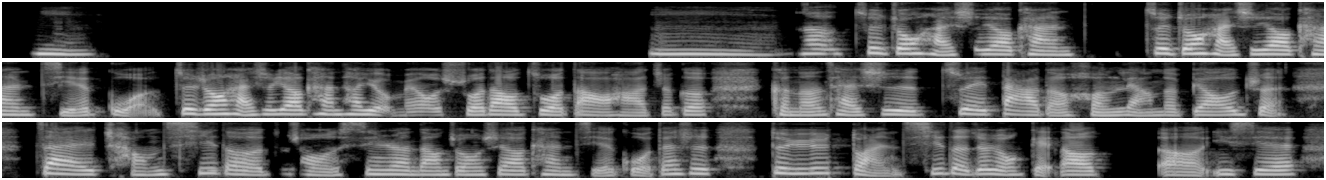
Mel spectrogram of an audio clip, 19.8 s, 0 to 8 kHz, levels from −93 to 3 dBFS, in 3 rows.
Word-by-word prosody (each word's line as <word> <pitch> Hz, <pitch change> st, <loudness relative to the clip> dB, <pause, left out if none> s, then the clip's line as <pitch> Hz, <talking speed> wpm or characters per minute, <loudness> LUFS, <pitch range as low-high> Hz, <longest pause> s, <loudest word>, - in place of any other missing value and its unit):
嗯。 225 Hz, -3 st, 0 dB, 2.8 s
嗯， 220 Hz, -4 st, -2 dB
那 245 Hz, -1 st, +1 dB
最 270 Hz, +3 st, -1 dB
终 255 Hz, 0 st, +5 dB
还 230 Hz, -7 st, +2 dB
是 220 Hz, -, -4 dB
要 215 Hz, -1 st, +4 dB
看 205 Hz, -3 st, 0 dB, 0.4 s
最 260 Hz, -1 st, +4 dB
终 255 Hz, +1 st, +7 dB
还 200 Hz, -, +4 dB
是 220 Hz, +4 st, 0 dB
要 225 Hz, -1 st, +6 dB
看 205 Hz, -3 st, -1 dB
结 160 Hz, -1 st, -2 dB
果， 185 Hz, -, -4 dB
最 250 Hz, -, +5 dB
终 235 Hz, 0 st, +7 dB
还 180 Hz, -, +4 dB
是 220 Hz, +3 st, -1 dB
要 220 Hz, -1 st, +6 dB
看 220 Hz, -1 st, 0 dB
他 220 Hz, 0 st, +2 dB
有 210 Hz, -2 st, +2 dB
没 165 Hz, -, -10 dB
有 180 Hz, 0 st, -2 dB
说 190 Hz, +1 st, 0 dB
到 200 Hz, -1 st, +6 dB
做 195 Hz, -1 st, +2 dB
到 175 Hz, -3 st, +1 dB
哈， 155 Hz, -2 st, -3 dB
这 190 Hz, +4 st, -8 dB
个 195 Hz, 0 st, -1 dB, 0.3 s
可 185 Hz, -, -2 dB
能 170 Hz, 0 st, -1 dB
才 195 Hz, -3 st, 0 dB
是 195 Hz, 0 st, +1 dB
最 235 Hz, -3 st, +1 dB
大 210 Hz, -4 st, +2 dB
的 155 Hz, -2 st, -2 dB
衡 165 Hz, -1 st, -3 dB
量 165 Hz, -3 st, -3 dB
的 170 Hz, 0 st, -4 dB
标 185 Hz, +2 st, 0 dB
准。 200 Hz, -, -3 dB, 0.3 s
在 235 Hz, -6 st, +4 dB
长 190 Hz, -1 st, -5 dB
期 275 Hz, +6 st, -1 dB
的 210 Hz, -7 st, -1 dB
这 215 Hz, +5 st, -21 dB
种 185 Hz, -6 st, -4 dB
信 220 Hz, +5 st, -2 dB
任 215 Hz, -2 st, +1 dB
当 195 Hz, 0 st, 0 dB
中 195 Hz, 0 st, -2 dB
是 200 Hz, -, -5 dB
要 205 Hz, -1 st, +1 dB
看 200 Hz, -2 st, -4 dB
结 155 Hz, -5 st, -7 dB
果， -, -, -5 dB
但 230 Hz, +1 st, -2 dB
是 250 Hz, -1 st, 0 dB, 0.3 s
对 280 Hz, -2 st, +1 dB
于 265 Hz, +2 st, +1 dB
短 280 Hz, 0 st, -3 dB
期 255 Hz, -, -2 dB
的 255 Hz, -5 st, 0 dB
这 230 Hz, -, +2 dB
种 205 Hz, -3 st, 0 dB
给 -, -, -4 dB
到， 195 Hz, -1 st, +3 dB, 0.3 s
呃， 170 Hz, -3 st, 0 dB
一 220 Hz, -, -4 dB
些， 215 Hz, 0 st, 0 dB
210 Hz, 225 characters per minute, -22 LUFS, 190-230 Hz, 2.8 s, 终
